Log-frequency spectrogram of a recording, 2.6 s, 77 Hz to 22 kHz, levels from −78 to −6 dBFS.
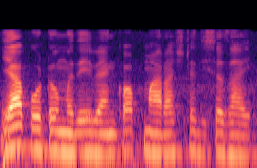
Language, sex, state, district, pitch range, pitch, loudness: Marathi, male, Maharashtra, Pune, 125-140 Hz, 130 Hz, -21 LUFS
